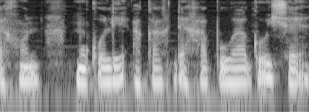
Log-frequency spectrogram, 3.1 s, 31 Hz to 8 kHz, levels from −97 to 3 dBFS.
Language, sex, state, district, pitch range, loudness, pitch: Assamese, male, Assam, Kamrup Metropolitan, 130-155 Hz, -15 LUFS, 135 Hz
